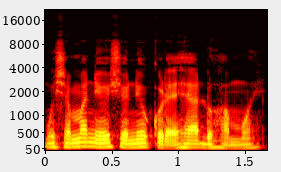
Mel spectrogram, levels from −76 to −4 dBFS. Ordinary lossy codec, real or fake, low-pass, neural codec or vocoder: none; real; 19.8 kHz; none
